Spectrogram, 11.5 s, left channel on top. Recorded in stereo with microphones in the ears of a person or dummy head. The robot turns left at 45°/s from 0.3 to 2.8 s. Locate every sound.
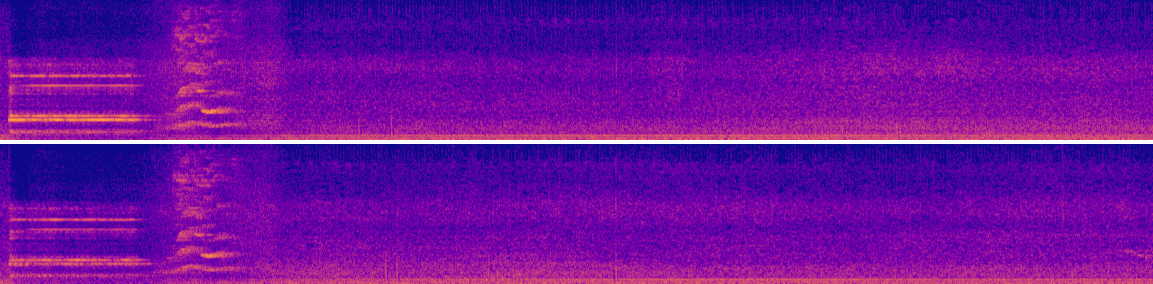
0.1 s a phone ringing: 130° left, 0.6 m; by 1.4 s 80° left, 0.6 m
1.4 s a cat meowing: 10° right, 1.1 m; by 2.5 s 60° right, 1.1 m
